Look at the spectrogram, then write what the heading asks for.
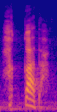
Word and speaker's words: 핫가다: 그런데 우리가 지금 하가다라고 하는 것은 사실은 제가 첫날도 그 하가다 설명하면서 첫날 말씀드렸는데 하가다가 아니라 핫가다라고 하는 게 원래 발음대로 하면 더 정확해요. 핫가다.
